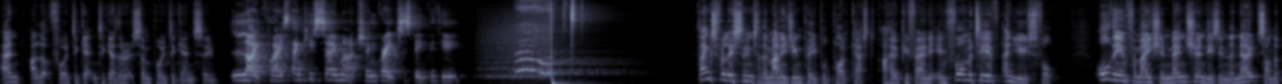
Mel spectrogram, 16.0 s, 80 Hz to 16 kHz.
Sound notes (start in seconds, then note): 6.0 logo swishing in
